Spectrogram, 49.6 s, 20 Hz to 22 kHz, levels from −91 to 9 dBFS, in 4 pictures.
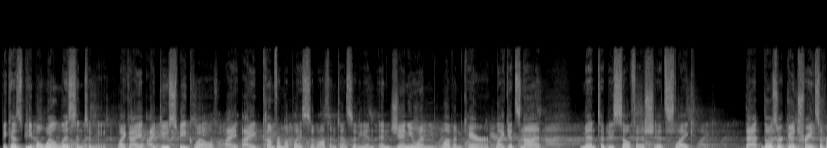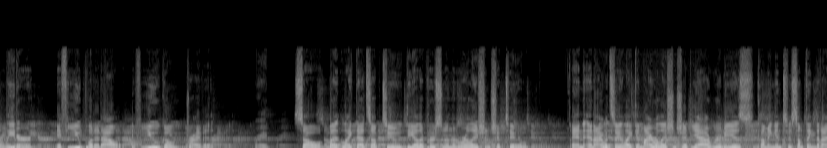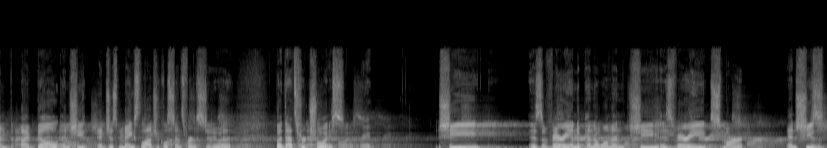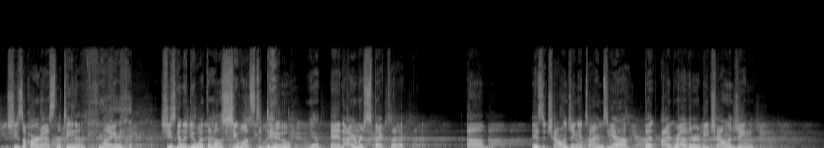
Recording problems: echo of what is said; noticeable; throughout; 310 ms later, 15 dB below the speech

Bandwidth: 14.5 kHz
